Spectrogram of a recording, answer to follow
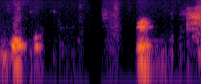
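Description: Short, choppy fragments of a man's speech, a few clipped syllables with silent gaps between them, cut up by a video call's audio processing.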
